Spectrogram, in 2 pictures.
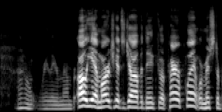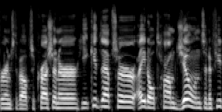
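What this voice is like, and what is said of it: Usual voice. Nothing is said of it.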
